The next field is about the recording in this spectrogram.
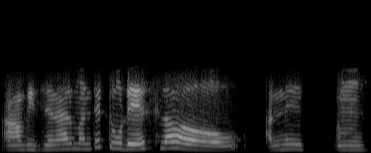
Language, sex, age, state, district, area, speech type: Telugu, female, 30-45, Andhra Pradesh, Vizianagaram, rural, conversation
